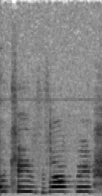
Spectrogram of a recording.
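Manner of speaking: very high, uneasy squeak; retold awkward, high-pitched aside; awkward reaction. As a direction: say it way up high, as if cornered. Her awkward reaction to fawning.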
